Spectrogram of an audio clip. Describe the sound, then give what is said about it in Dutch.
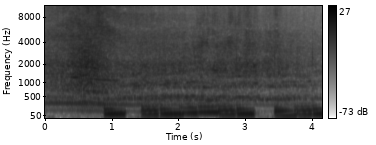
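Deep, rumbling engine roar of hundreds of motorcycles (Harleys, Kawasakis, Suzukis, Hondas and Yamahas) heading to the circuit in Assen for the annual TT in late June; it surges and drops in stepped pulses like revving and shifting gears, loud and continuous over a constant wash of road noise. “motoren. Honderden, duizenden Harleys, Kawasaki, Suzuki's, Honda's en Yamaha's uit heel Europa zijn onderweg naar het circuit in Assen, waar de jaarlijkse TT gehouden wordt.”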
